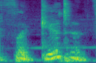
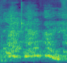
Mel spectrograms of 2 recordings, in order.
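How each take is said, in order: First: High, slow sulky brush-off; sulky refusal. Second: High, giggling brush-off; laughing refusal. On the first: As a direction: refuse him like a moody child. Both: Acted. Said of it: "He gets into a mood".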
